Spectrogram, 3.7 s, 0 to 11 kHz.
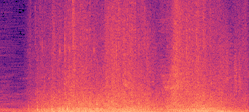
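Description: A REV-8 rover in the video game Starfield drives along, a loud, steady rumbling engine and terrain roar that swells after a quiet start and holds up close without speech.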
